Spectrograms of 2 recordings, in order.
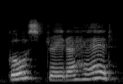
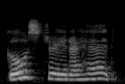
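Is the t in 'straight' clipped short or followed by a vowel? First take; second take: clipped; clipped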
